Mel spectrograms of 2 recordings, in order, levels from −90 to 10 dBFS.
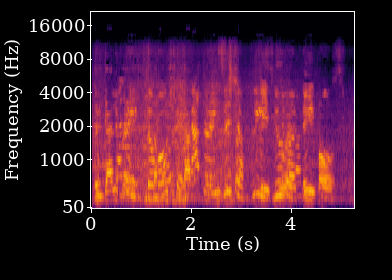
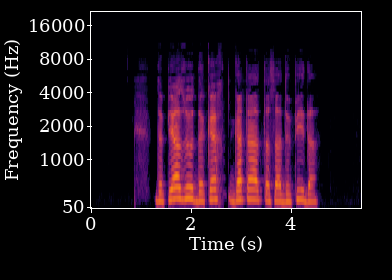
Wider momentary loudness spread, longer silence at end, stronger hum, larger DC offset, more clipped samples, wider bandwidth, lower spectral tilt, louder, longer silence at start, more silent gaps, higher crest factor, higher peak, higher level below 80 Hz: second, 5 LU vs 10 LU; second, 0.4 s vs 0.9 s; neither; neither; neither; first, 12 kHz vs 9 kHz; second, -4.5 dB/octave vs -7 dB/octave; first, -14 LUFS vs -24 LUFS; second, 0.05 s vs 0.95 s; neither; second, 14 dB vs 20 dB; first, 0 dBFS vs -4 dBFS; first, -58 dBFS vs -76 dBFS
